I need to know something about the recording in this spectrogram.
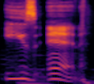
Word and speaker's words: Easine: vacuum from ilife yes it's pronounced ease in to ease us into cleaner homes okay and no ease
